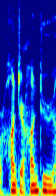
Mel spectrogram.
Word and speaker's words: Hunter x Hunter: Like, I just started watching Hunter x Hunter because, like, or Hunter Hunter, how it's actually pronounced.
